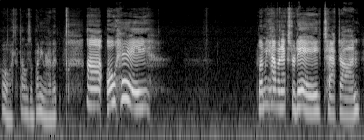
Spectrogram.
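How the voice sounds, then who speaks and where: A woman talking casually to viewers in a chatty, animated video diary, often interrupting herself. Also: high-pitched, a little slow, long pauses, dry recording. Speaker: vlogger, school teacher.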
